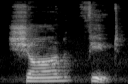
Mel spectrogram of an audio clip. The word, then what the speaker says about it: Feucht: I'm going to say it that way because I think the CT is silent. Feucht.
